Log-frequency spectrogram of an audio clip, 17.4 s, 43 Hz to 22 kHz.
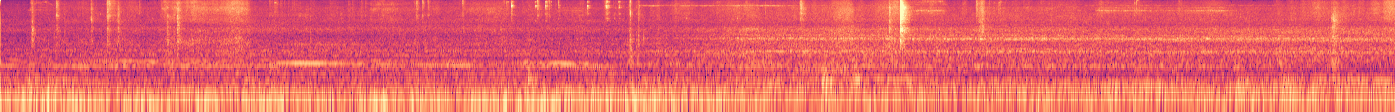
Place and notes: Yilan Line, Yilan County - Puyuma Express
Puyuma Express, to Yilan Railway Station
Sony PCM D50+ Soundman OKM II
Yilan City, 特一號道路36號, July 2014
